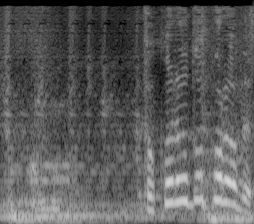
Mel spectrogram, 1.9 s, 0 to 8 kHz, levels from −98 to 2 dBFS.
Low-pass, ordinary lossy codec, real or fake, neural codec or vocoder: none; none; fake; codec, 16 kHz, 1.1 kbps, Voila-Tokenizer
